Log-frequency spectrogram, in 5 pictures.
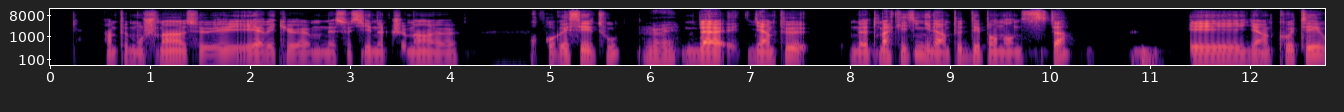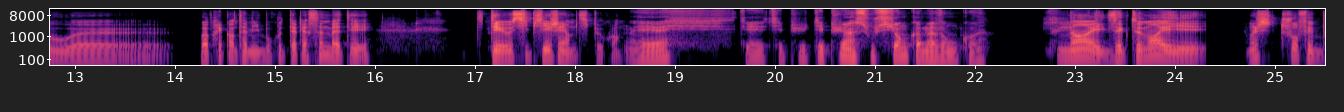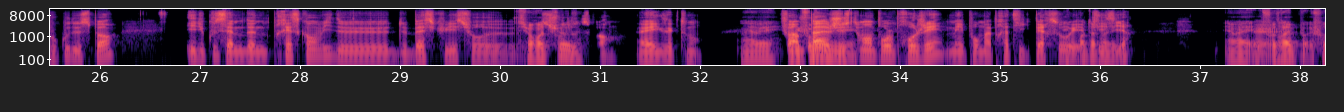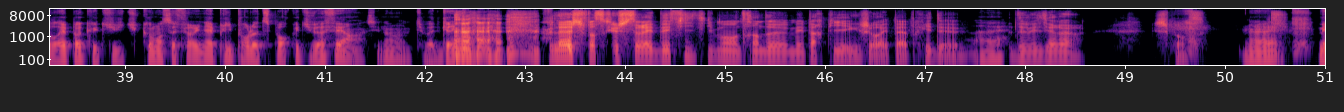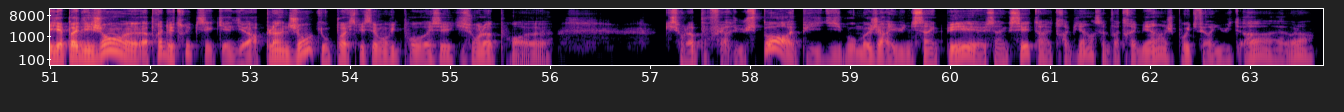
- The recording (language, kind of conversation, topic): French, podcast, Comment trouves-tu l’équilibre entre authenticité et marketing ?
- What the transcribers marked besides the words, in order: tapping; other background noise; drawn out: "heu"; other noise; laugh; chuckle; sniff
